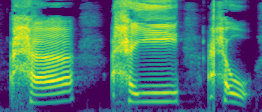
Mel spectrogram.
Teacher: ha kecil tepat dari bagian tengah tenggorokan karakteristik nafasnya nafas yang berbisik ha hi hu jangan sampai terlalu ke bawah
